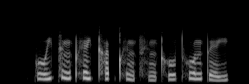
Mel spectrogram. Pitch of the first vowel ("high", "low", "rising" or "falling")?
rising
